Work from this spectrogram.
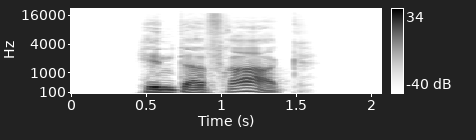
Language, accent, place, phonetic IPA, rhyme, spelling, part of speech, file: German, Germany, Berlin, [hɪntɐˈfʁaːk], -aːk, hinterfrag, verb, De-hinterfrag.ogg
- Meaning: 1. singular imperative of hinterfragen 2. first-person singular present of hinterfragen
